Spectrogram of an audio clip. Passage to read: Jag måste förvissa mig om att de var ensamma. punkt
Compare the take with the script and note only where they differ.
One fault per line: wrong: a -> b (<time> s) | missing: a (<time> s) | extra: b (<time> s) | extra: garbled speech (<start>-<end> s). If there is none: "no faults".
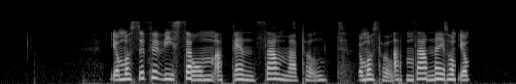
missing: mig (1.9 s)
missing: var (2.4 s)
extra: garbled speech (3.6-4.7 s)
